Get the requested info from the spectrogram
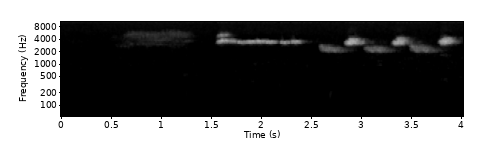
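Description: Faint songbird singing: a held whistled note, then a run of short notes alternating low and high, about two a second.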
